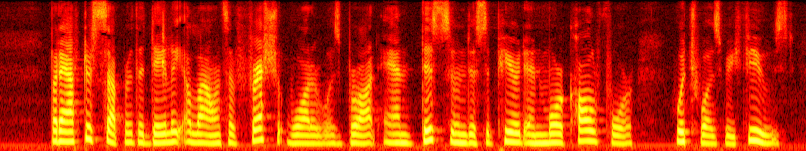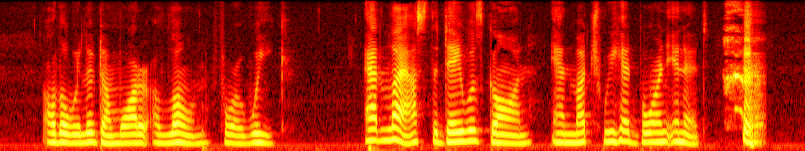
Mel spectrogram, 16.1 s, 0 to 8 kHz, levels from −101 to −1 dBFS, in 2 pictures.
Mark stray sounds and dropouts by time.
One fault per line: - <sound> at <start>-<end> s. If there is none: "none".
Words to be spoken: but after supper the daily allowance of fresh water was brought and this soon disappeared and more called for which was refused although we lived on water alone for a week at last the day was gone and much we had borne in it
- laugh at 15.3-15.7 s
